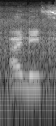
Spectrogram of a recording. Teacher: بچوں الف کو ہم بالکل نرمی سے پڑھیں گے، اس میں عین کی آواز پیدا نہ ہو۔ بچوں الف بالکل سیدھا ہے، ایک لکیر کی مانے۔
